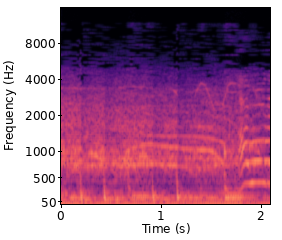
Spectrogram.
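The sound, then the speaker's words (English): A loud, continuous audience cheers and whoops for the band throughout, with scattered sharp claps and a high rising whoop near the end, dense like an excited audience. “Let's give the band a great big hand working hard for you.”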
